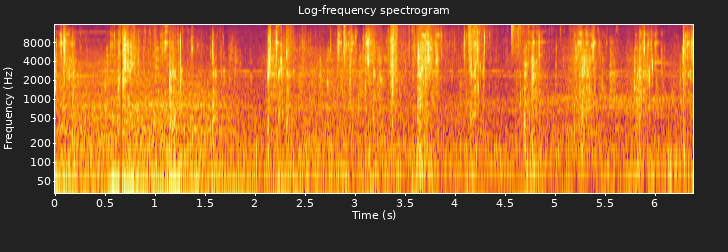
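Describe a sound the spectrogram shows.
Heavy boots crunch steadily over debris.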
